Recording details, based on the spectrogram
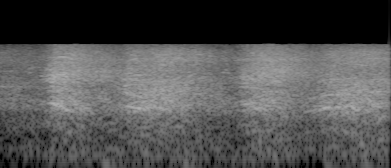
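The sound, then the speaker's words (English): A large crowd of Portland protesters chants "Feds, go home" in unison outdoors, voices rising and falling in a steady repeating rhythm, loud and continuous with a dense wash of many shouting voices. “A large crowd of Portland progressives chanting, "Feds, go home."”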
